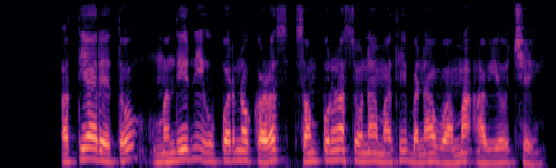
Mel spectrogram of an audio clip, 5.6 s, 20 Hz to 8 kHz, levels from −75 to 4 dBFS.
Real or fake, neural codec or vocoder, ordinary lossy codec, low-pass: real; none; none; 7.2 kHz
